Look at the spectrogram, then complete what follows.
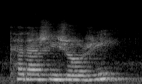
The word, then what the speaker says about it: Tadashi Shoji: something now for tadashi Georgie tadashi shoji I'm pronouncing that correctly tadashi shoji yes anyway he's a Japanese designer doing the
